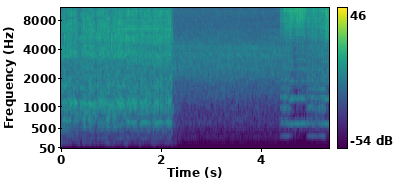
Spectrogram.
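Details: MSI GP66 Leopard laptop (RTX 3070) right cooling fan grinding with a fast rattling pulse about four per second, cutting out and returning; suspected jamming defective fan or loose blades, not confirmed.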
